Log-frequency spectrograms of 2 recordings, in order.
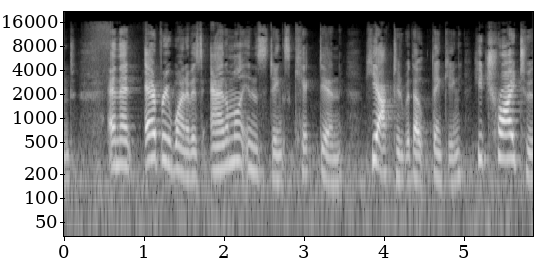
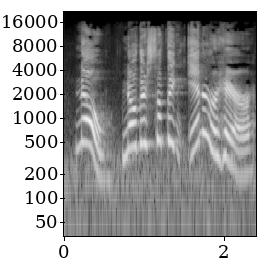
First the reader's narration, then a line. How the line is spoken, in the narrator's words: another person shouted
